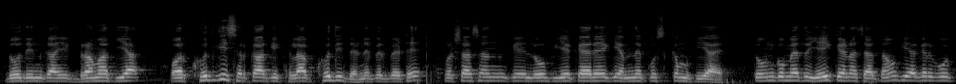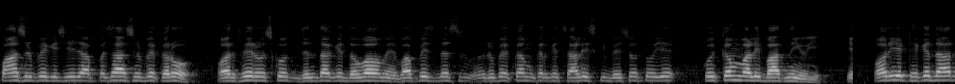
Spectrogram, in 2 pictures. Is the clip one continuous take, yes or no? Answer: no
